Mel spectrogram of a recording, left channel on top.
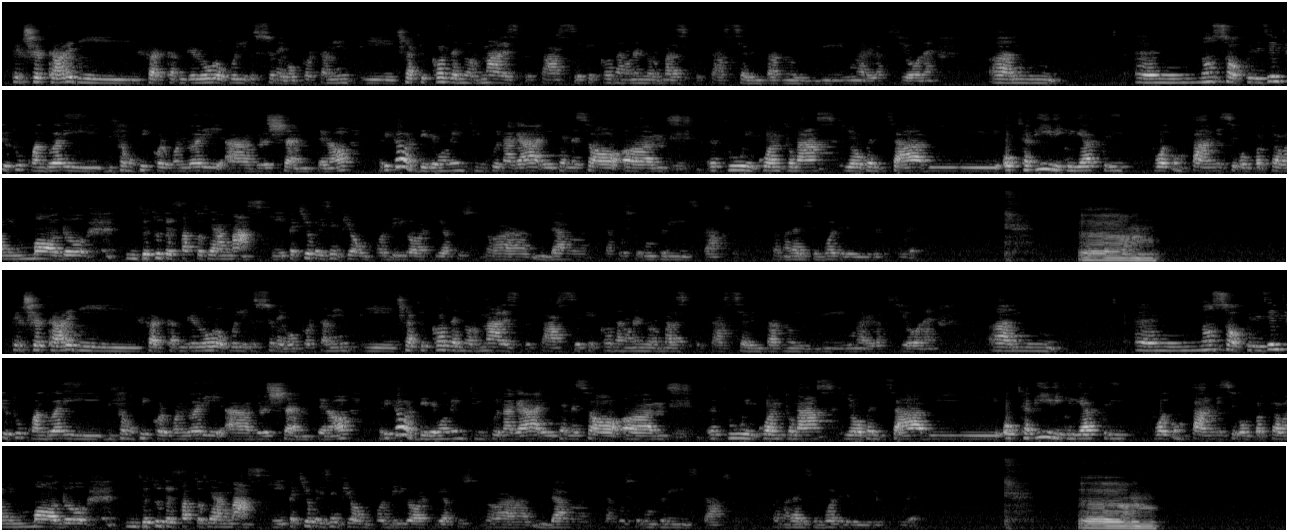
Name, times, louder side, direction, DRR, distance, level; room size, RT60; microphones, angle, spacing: voice 1, 0.1-5.1 5.4-6.8 7.1-9.3 9.9-10.6 11.3-24.1 24.4-31.5 31.9-33.0 33.5-34.4 34.8-34.9, left 1 dB, 5° right, 0.9 m, -31 dB
voice 2, 36.5-37.2, right 4 dB, 35° right, 1.0 m, -28 dB
2.4 x 2.4 x 2.6 m
head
